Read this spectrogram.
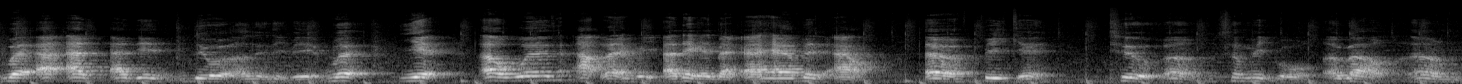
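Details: Dysarthria in an adult man with cerebral palsy; people have laughed at the way he talks since childhood. Cerebral palsy is named, but no speech disorder is formally named.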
